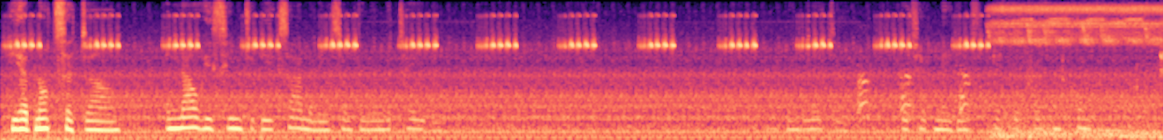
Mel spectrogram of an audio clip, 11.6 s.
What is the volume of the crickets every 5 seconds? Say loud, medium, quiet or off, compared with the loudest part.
loud, loud, medium.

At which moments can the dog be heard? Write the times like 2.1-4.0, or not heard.
8.6-9.8.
